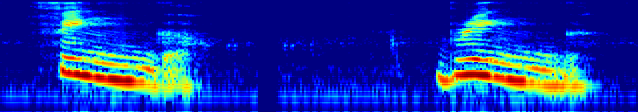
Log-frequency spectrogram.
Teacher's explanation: articulated by pressing the back of the tongue against the soft palates the soft palate is lowered and the air is not allowed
